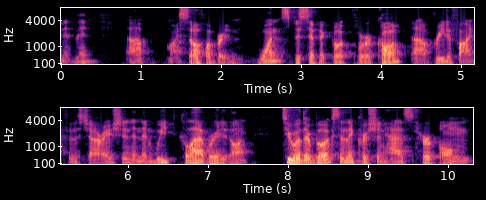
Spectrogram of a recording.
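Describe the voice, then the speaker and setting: A man's voice: fairly low pitch, a bit bright. A young man talking casually as a podcast guest, often restarting his phrases as he rambles along.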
